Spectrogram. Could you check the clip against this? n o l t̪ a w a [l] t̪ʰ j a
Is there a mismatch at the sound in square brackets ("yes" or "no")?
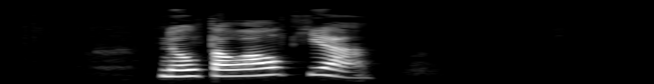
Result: no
